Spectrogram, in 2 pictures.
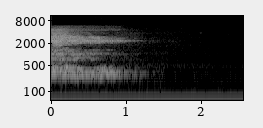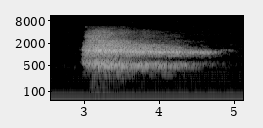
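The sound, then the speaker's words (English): Deep breathing during a breathing exercise: a long, airy breath fades out at the start, then after a few seconds of silence comes another full, strong breath lasting almost two seconds. No talk is heard. “All right, let's do that. Let's take a breath.”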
